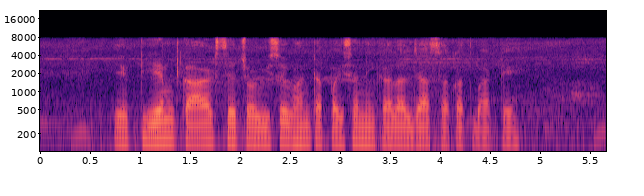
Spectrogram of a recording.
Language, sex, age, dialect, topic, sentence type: Bhojpuri, male, 18-24, Northern, banking, statement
